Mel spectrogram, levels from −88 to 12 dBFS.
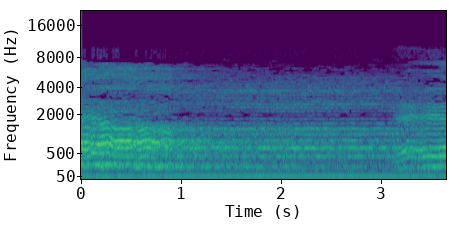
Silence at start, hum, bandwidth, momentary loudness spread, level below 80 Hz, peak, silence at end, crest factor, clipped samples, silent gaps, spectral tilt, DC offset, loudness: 0 s; none; 10 kHz; 14 LU; -40 dBFS; -6 dBFS; 0 s; 16 dB; under 0.1%; none; -4.5 dB/octave; under 0.1%; -24 LUFS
